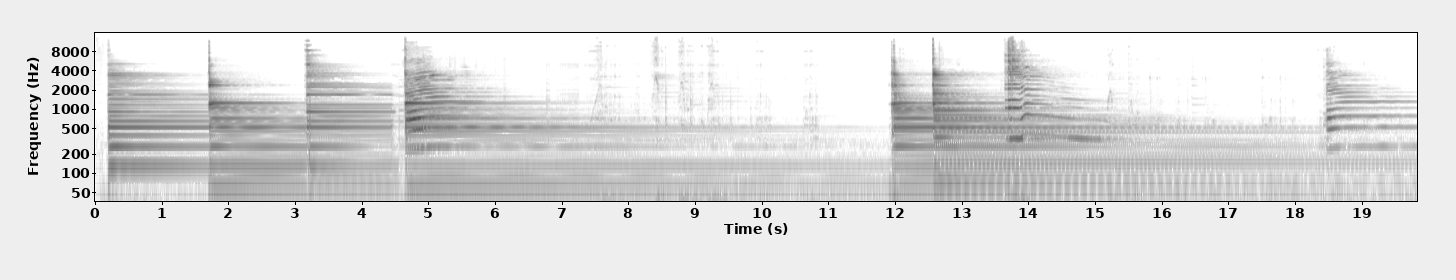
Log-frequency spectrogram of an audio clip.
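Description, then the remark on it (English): Solo guqin music, the classic guqin piece Flowing Water: sparse plucked notes with bright attacks and long ringing decays, some sliding upward in pitch, unfolding in a slow, unhurried phrase with no voices. “If you're a long-time listener of our show, you're probably familiar with this classic guqin piece.”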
